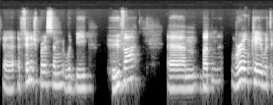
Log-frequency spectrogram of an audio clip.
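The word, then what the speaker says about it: Hyvä: Like we're here to make people happy, merchants, developers, agency owners, and the right pronunciation, if you ask a Finnish person, would be HYVA.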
